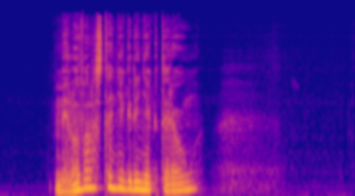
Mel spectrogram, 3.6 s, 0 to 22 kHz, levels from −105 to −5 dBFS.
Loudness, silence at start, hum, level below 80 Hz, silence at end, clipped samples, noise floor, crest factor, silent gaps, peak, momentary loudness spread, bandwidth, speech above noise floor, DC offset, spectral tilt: -30 LUFS; 0.55 s; none; -70 dBFS; 1.55 s; under 0.1%; -81 dBFS; 16 dB; none; -16 dBFS; 10 LU; 15.5 kHz; 53 dB; under 0.1%; -6.5 dB/octave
